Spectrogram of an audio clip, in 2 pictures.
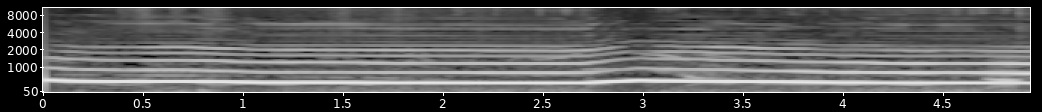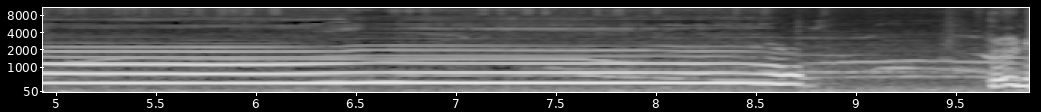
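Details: Wolf at a wolf conservation center in South Salem, New York, giving a long sustained howl that holds a steady mid pitch for about eight seconds, with a brief upward inflection near three seconds, then breaking off into a short wavering end.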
